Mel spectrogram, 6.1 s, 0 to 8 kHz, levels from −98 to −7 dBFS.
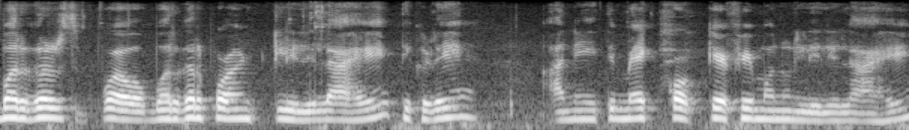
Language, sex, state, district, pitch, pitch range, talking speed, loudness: Marathi, female, Maharashtra, Mumbai Suburban, 175 Hz, 155-185 Hz, 130 wpm, -15 LUFS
